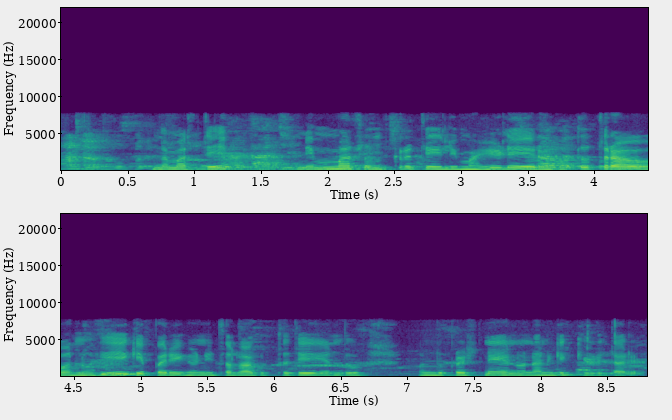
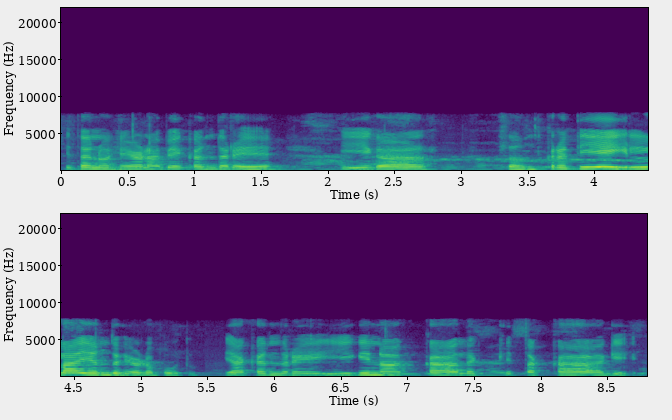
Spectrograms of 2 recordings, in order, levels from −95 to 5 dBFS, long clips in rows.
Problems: background sounds at intervals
